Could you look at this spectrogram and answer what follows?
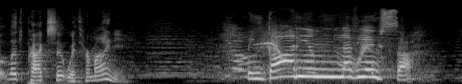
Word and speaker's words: Leviosa: saying when guardium leviosa you should not pronounce leviosa with an open ah sound at the end but rather with a schwa sound so instead of saying leviosa you should say leviosa this is really useful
